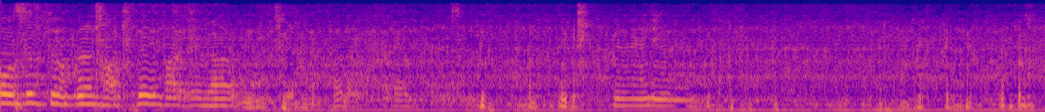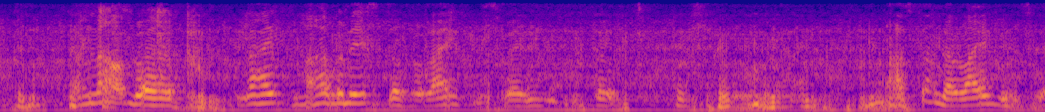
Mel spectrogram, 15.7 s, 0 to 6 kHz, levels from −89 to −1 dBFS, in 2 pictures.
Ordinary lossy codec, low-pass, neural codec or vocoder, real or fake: none; 5.4 kHz; codec, 16 kHz, 2 kbps, FunCodec, trained on LibriTTS, 25 frames a second; fake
